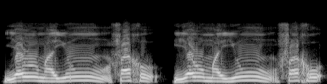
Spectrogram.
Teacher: یوم ینفخ، یوم ینفخ، ناک میں آواز ہونی چاہیے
